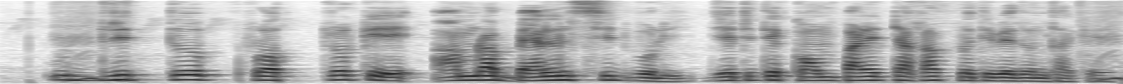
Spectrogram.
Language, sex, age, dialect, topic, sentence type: Bengali, male, 31-35, Northern/Varendri, banking, statement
